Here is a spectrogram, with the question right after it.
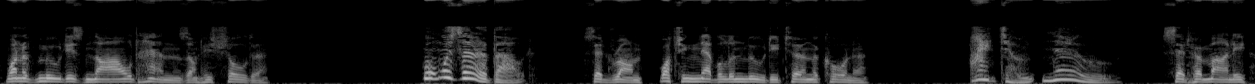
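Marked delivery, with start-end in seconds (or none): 4.2-5.3 high-pitched puzzled question; baffled. A narrator's reading. Boy watches friend led away, baffled. Ron baffled by teacher's invitation. 9.7-11.2 very slow, drawn-out musing; pensive. A narrator's reading. Girl puzzles over what happened, pensive. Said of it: "looking pensive".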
